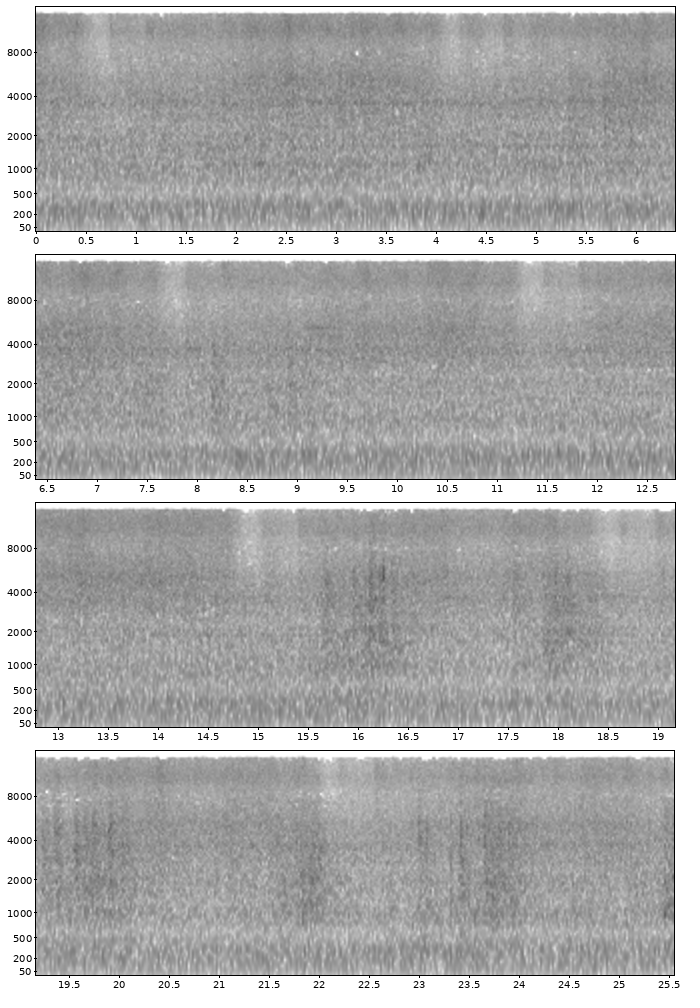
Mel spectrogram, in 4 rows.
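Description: Sidel SBO 10 rotary stretch blow moulding machine running in production, forming PET bottles: a loud, steady machine noise dominated by a high hiss. The hiss dips briefly about every three and a half seconds, with a few sharper, louder blasts in the second half.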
